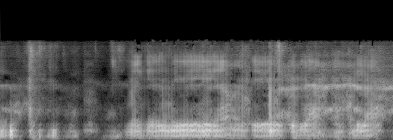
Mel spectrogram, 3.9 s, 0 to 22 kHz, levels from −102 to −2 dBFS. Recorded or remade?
remade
